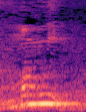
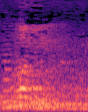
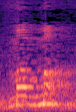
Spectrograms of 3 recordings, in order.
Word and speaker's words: mummy: तो pronunciation will remain the same, the consonant will not be repeated. अगर Google पर जाओगे और सर्च करोगे प्रोनाउंसिएशन को, तो वहां भी तुम्हें मम्मी, मम्मा नहीं सुनाई देगा, it will be मम्मी, MUMMY मम्मी।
